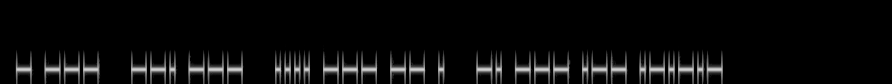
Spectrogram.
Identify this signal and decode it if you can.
Morse code, heard as a keyed tone, about 25 wpm, 700 Hz. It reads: TO GO HOME NOW.
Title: Sentences from Top 1300 Words 25wpm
